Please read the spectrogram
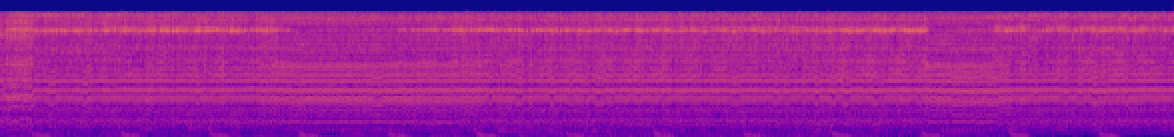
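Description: Hammer-type diamond polishing handpiece buzzing steadily as its tip hammers a textured finish into a gold bangle, under background music with a steady beat.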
